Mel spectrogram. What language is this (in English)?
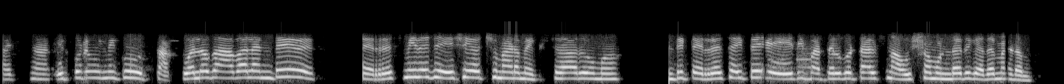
Telugu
